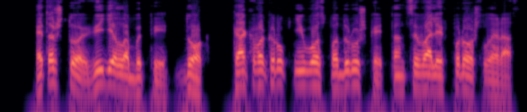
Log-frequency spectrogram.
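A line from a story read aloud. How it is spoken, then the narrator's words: Guffawing child. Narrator (Russian): захохотал малыш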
